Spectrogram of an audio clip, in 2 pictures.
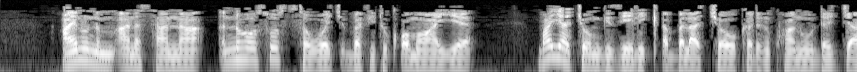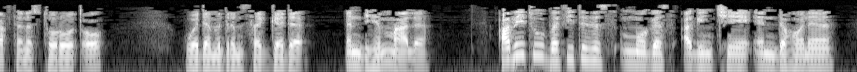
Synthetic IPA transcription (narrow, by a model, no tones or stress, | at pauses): ʔajnunɨmanəsːanːaʔɨnːəɦo̞so̞st̪səwːo̞t͡ʃːbəfit̪ʰukʼo̞məwajːɛ | bajːat͡ʃːɛwmɡize̞likʼːəbːəlat͡ʃːɛwkʰəd̪ɨnkʰʷanud̪əd͡ʒːaft̪ʰənəst̪ʰo̞ɾo̞t̪ʼo̞ | wɔd̪əmɨd̪ɨɾɨmsəɡːəd̪ə | ɨnd̪ihɨmːalə | ʔaβe̞t̪ʰubəfit̪ɨhɨsmo̞ɡəsaɡɨɲt͡ʃe̞ɨnd̪əɦo̞nə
